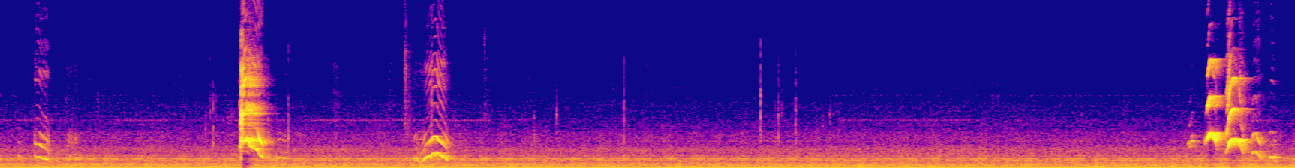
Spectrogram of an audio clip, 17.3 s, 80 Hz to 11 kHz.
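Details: Puppies at a Shiba Inu and Samoyed breeder in the Netherlands on November 6, 2018, awake longer than before. Three separate sharp, high yelps break a steady background hum, the last a quick double squeal near the end.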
